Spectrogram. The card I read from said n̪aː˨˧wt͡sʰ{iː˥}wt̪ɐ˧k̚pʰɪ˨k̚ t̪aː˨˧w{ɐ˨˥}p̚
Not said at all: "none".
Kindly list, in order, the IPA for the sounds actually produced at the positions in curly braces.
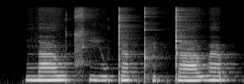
iː˨, ɐ˧

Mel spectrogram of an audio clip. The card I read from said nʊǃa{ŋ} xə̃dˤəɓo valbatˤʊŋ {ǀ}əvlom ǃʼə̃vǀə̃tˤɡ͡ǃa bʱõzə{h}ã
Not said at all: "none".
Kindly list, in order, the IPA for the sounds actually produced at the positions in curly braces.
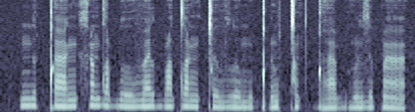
ŋ, ǀ, p

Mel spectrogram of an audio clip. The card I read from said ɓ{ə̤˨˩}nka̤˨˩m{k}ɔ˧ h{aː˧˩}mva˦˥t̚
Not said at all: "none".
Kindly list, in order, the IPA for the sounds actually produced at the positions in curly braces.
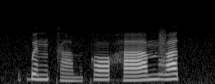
ə˧, k, aː˨˦

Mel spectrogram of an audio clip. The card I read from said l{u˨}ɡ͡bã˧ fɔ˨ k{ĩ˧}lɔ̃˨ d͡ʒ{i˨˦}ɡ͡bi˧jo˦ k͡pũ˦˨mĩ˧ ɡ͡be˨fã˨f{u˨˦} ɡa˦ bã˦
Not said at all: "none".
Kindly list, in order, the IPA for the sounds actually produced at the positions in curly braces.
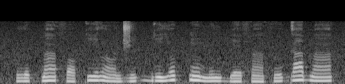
u˨, i˧, i˨˦, u˨˦

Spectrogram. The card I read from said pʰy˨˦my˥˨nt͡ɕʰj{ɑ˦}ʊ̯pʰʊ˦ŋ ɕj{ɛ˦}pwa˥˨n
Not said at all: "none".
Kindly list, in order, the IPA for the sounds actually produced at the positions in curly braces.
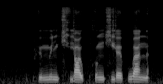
ɑ˥˨, ɛ˨˦

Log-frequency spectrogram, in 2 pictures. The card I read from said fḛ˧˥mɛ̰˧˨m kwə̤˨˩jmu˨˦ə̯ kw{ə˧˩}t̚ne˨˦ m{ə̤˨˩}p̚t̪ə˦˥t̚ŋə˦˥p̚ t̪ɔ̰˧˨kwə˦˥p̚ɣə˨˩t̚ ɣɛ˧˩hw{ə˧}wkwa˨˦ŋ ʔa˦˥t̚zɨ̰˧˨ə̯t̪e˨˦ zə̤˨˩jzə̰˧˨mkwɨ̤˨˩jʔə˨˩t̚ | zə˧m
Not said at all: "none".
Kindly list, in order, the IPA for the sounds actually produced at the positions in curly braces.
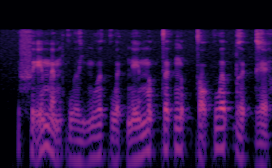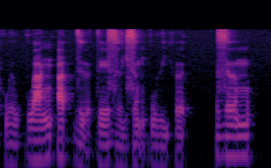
ə˨˩, ə˦˥, ə̤˨˩

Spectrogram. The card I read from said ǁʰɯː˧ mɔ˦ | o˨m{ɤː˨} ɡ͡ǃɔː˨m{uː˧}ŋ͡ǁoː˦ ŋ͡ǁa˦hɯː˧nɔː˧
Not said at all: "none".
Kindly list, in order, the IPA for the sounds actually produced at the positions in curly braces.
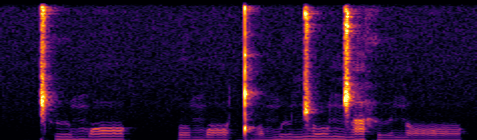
ɔː˨, ɯː˧

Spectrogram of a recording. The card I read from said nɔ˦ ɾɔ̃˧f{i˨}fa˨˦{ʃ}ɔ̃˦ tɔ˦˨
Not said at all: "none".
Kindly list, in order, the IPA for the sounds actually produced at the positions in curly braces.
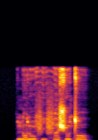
i˨, ʃ

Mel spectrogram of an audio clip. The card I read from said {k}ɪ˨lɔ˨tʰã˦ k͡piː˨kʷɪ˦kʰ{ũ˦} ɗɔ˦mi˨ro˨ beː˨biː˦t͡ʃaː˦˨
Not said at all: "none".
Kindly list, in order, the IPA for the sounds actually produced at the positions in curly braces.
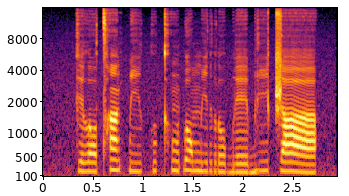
k, ũ˦

